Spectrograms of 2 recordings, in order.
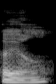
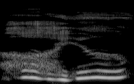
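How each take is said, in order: First: It is said in a put-on older man's voice. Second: It is said in a put-on girl's voice.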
